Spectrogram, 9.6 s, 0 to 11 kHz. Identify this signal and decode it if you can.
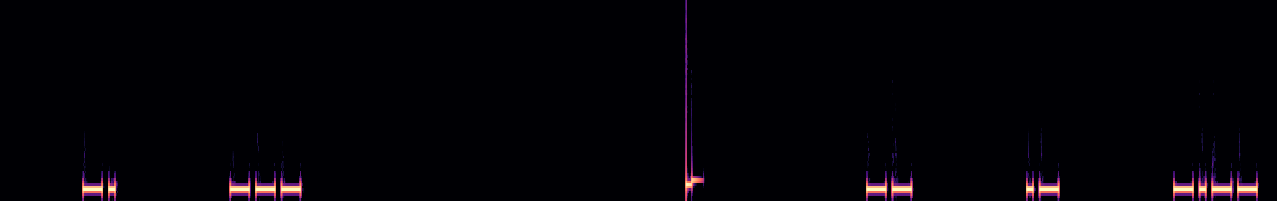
Morse code, heard as a keyed tone, about 25 wpm, spaced as for 9 wpm, 700 Hz. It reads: NO MAY
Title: 6x Character Spacing - Top 100 Words - 25wpm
